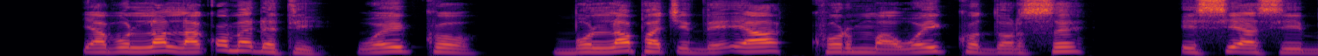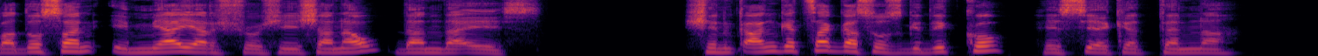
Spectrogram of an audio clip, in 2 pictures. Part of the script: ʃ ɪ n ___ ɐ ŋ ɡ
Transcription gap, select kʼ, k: kʼ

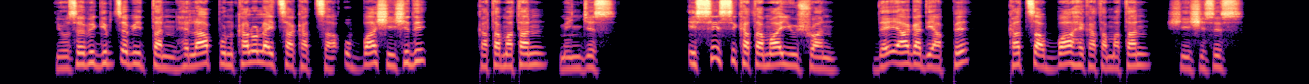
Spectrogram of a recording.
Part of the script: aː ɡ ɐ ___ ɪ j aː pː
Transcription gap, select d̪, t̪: d̪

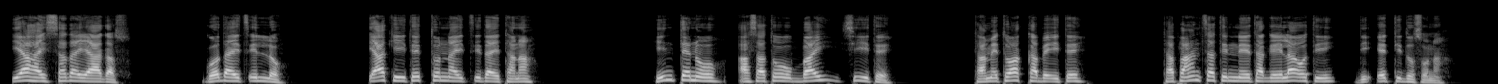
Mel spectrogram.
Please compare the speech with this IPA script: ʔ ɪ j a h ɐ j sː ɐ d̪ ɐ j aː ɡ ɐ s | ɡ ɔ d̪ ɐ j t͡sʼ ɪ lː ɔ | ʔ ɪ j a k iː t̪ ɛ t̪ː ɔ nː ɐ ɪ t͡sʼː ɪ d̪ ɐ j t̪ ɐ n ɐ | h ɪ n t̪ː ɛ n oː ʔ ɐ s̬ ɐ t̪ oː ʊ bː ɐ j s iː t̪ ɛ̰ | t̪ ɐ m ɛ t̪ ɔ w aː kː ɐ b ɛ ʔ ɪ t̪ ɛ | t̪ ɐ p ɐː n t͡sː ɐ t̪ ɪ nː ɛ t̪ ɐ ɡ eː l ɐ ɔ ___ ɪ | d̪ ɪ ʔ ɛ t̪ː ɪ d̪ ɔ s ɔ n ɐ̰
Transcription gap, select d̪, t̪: t̪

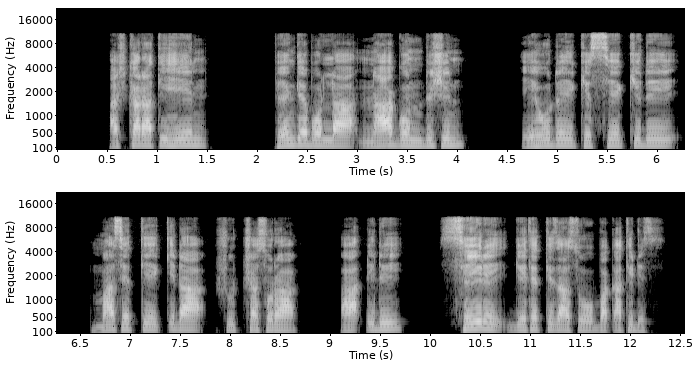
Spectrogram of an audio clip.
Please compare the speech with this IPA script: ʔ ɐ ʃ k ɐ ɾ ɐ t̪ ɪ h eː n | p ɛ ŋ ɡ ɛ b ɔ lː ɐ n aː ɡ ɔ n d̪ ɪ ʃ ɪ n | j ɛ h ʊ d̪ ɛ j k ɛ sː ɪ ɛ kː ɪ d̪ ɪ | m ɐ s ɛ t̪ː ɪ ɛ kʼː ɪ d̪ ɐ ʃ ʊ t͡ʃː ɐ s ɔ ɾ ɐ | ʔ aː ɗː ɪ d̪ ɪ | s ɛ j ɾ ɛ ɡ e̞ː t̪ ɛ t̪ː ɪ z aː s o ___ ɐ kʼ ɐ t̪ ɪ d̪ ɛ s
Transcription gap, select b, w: b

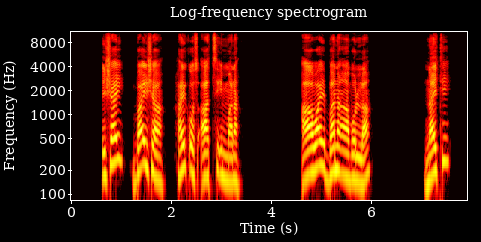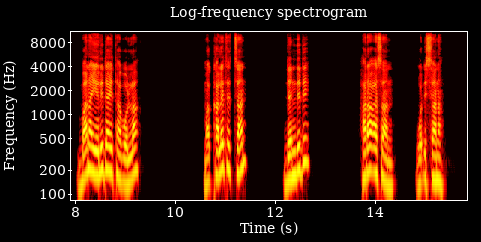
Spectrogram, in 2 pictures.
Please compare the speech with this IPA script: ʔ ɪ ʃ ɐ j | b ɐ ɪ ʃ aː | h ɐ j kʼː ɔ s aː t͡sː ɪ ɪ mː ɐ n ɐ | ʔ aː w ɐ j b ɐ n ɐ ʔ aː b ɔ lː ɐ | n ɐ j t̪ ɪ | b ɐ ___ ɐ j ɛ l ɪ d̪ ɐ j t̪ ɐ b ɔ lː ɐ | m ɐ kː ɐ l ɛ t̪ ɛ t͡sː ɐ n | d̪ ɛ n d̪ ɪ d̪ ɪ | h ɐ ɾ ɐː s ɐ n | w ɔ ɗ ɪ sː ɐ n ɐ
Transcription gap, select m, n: n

